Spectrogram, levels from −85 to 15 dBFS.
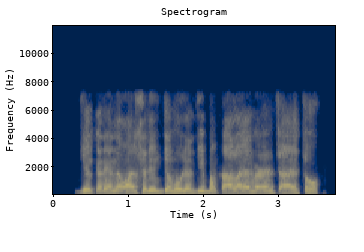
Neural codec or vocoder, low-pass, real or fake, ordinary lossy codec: codec, 16 kHz, 2 kbps, FreqCodec, smaller model; 7.2 kHz; fake; MP3, 96 kbps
